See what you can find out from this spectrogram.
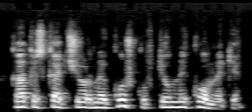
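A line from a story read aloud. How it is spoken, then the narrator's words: Muttering. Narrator (Russian): пробормотал он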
